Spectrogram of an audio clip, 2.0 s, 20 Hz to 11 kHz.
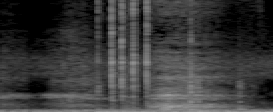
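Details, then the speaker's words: Torque wrench set to 130 lb-ft tightening Dodge Ram lug nuts after the Worx WX272L 20V impact wrench spun them on: quick cluster of sharp metallic clicks over a light hum, the wrench breaking over at the set torque. "Click there. You hear the click there? Get nice and tight. We heard our click, and we stop exactly when we hear it."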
